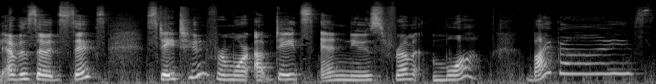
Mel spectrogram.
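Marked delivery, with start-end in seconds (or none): 5.3-6.5 very high, soft farewell; sing-song sign-off. Real, not acted. Host signing off to viewers, very high sing-song. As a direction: trill a light, high-pitched goodbye.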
